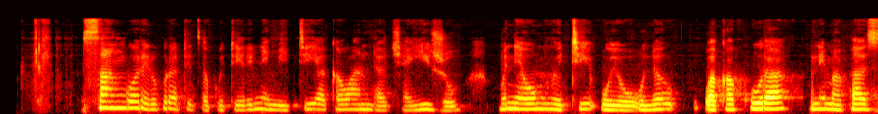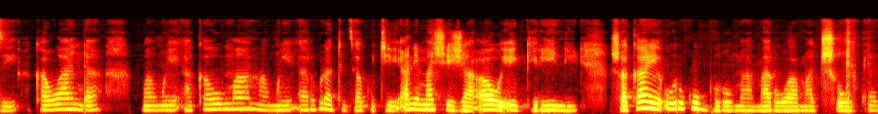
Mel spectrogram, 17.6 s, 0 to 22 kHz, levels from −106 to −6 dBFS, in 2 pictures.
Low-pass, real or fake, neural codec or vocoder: 10.8 kHz; fake; codec, 24 kHz, 3 kbps, HILCodec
